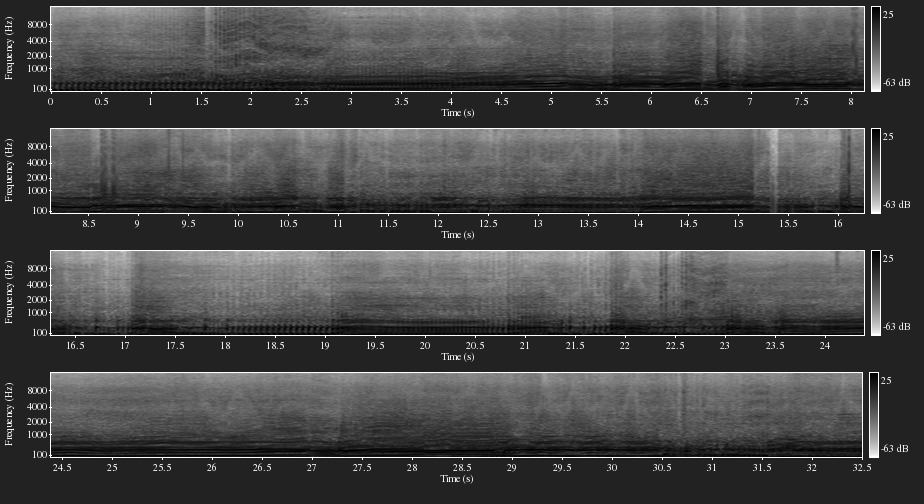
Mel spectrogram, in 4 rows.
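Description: Yamaha Raptor 700R sport ATV's single-cylinder four-stroke engine running hard under way, its pitch rising and falling over and over as the throttle is worked and gears change.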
